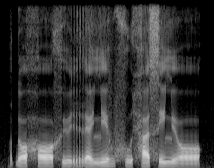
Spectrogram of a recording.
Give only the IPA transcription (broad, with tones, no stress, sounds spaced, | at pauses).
ɗ ɔ˩ h ɔː˩ x y˨ r ɛ˨ lʲ ɛ˥ v xʷ i˨ h a˥ s i˥ lʲ ɔː˩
